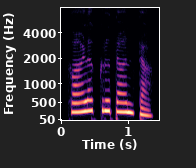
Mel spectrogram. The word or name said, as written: ಕಾಳಕೃತಾಂತ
